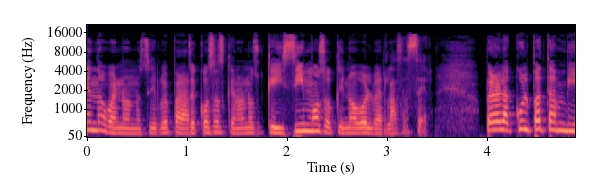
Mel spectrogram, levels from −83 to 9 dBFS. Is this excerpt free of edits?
no; 3 cuts; at 1.0 s, 1.8 s, 2.5 s

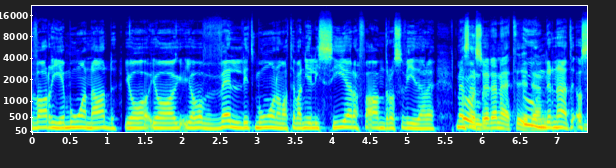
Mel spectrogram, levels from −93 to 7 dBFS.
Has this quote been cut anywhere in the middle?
yes; 1 cut; at 1.2 s

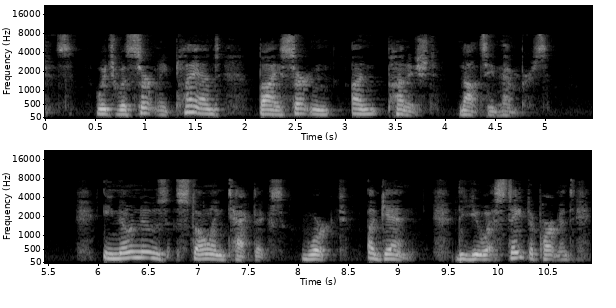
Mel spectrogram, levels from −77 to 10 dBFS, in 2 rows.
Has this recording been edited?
yes; 1 cut; at 8.6 s

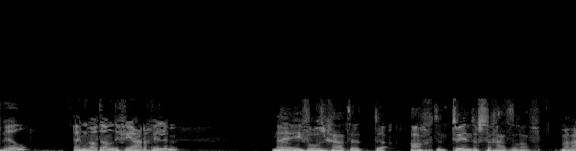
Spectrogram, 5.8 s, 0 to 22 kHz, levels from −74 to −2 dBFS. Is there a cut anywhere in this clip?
yes; 3 cuts; at 1.0 s, 1.5 s, 3.3 s

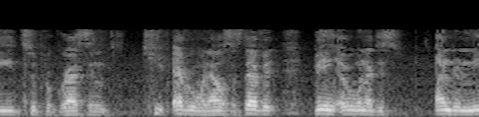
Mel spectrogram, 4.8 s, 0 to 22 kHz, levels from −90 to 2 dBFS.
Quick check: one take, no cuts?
yes; 0 cuts

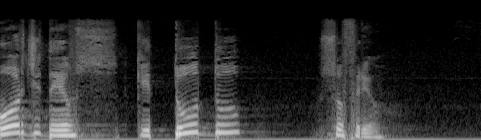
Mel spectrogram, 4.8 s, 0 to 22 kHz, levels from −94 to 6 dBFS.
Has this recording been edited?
yes; 1 cut; at 1.3 s

